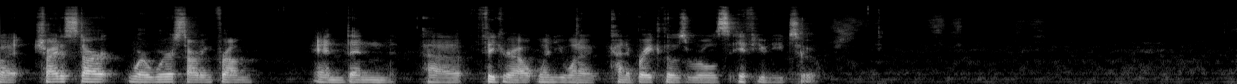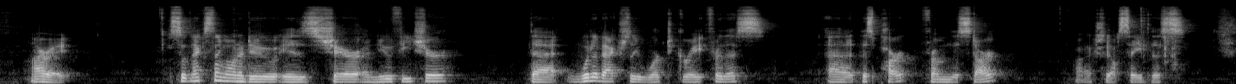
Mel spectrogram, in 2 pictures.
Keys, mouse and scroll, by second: 23.8 ctrl+s.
